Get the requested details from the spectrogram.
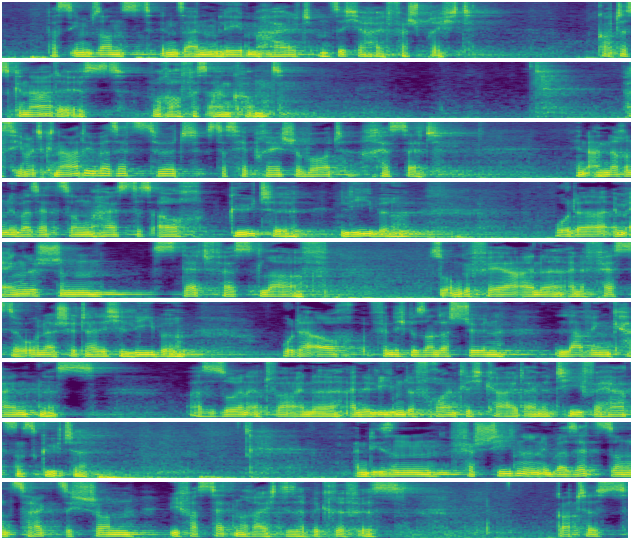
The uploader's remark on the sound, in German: Predigt aus dem Gottesdienst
